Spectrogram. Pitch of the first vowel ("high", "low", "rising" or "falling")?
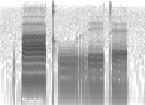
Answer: high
